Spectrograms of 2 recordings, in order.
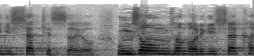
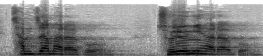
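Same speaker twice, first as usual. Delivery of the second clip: usual speaking voice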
